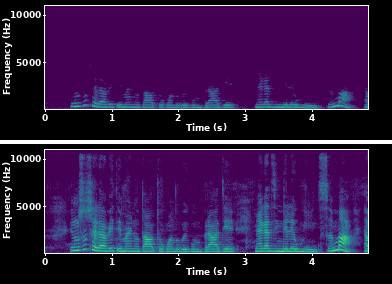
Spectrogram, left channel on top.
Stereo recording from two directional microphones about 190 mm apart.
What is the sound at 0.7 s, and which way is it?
Speech, 20° right (ahead or behind).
